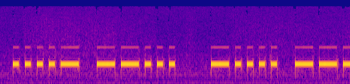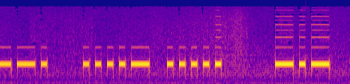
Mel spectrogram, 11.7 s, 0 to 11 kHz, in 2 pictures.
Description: Morse code, heard as a keyed tone, about 12 wpm, 800 Hz. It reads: 47 69 45 K
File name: lu4aao / lu7aa 09dic2011 exp planeador vuelo1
